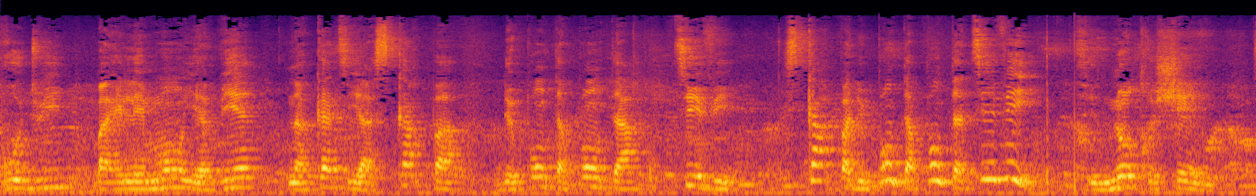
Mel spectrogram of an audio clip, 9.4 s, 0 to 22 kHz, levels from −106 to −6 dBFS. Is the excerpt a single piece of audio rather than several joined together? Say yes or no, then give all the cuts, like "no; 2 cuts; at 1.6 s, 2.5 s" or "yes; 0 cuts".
yes; 0 cuts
